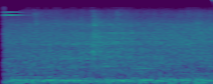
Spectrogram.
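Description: Steady low rumble of city street traffic, with no distinct events.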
